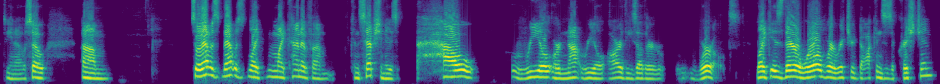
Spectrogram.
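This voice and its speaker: Searching, higher-voiced man musing aloud. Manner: searching, full of restarts and "you know". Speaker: essay writer discussing his ideas. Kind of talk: casual philosophical conversation.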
